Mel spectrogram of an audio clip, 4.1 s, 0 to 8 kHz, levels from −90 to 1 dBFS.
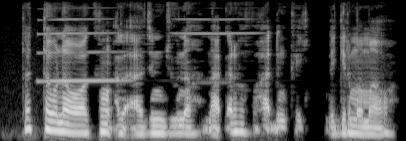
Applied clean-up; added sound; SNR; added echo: classical method Wiener filter.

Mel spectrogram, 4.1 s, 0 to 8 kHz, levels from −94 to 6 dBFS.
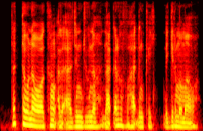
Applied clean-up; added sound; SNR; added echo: neural mask model Resemble Enhance denoiser.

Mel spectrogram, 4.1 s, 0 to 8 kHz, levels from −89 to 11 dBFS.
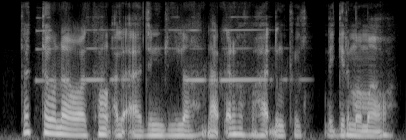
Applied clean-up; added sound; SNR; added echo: neural diffusion model UNIVERSE++.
